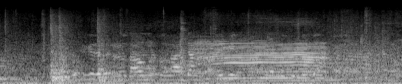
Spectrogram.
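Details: In Indonesia, two big cattle out of their pen for the first time wait to be weighed. Knocks and clatter open the recording, followed by one sustained, resonant moo of about a second and a half.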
